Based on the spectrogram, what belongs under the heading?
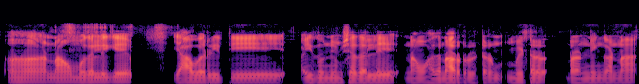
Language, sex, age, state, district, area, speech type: Kannada, male, 30-45, Karnataka, Tumkur, urban, spontaneous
